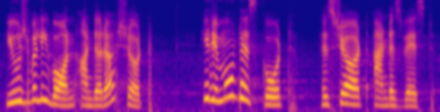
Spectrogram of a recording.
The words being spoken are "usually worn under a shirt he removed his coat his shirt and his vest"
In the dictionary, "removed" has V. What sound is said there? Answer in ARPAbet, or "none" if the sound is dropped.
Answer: V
